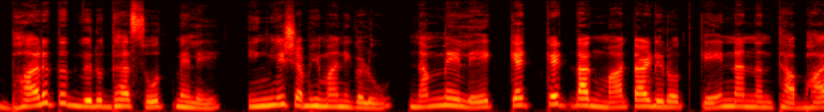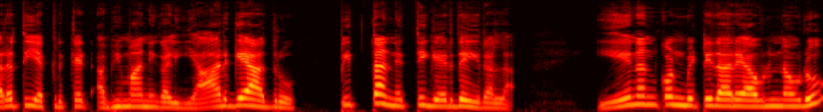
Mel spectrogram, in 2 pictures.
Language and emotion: Kannada, angry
